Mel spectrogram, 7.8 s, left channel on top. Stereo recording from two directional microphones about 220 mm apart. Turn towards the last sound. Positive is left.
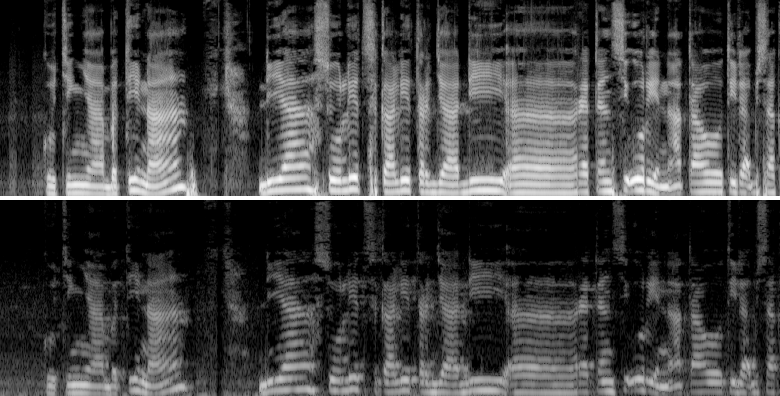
turn(degrees=45)  # may be behind; listen again after turning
